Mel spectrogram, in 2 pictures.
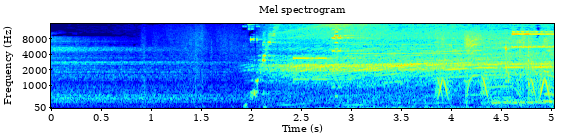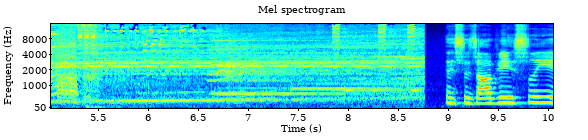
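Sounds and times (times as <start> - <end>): electronic sweeping tones: 1.9 - 8.8
steady high tones: 1.9 - 8.8.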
